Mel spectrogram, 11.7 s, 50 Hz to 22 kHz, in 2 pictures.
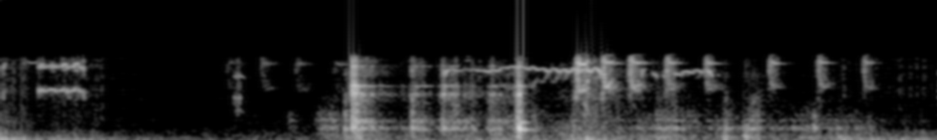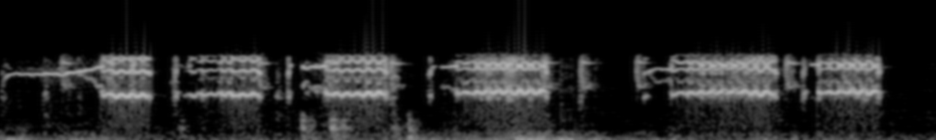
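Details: Common kestrels at their nest box in May 2023 calling during a food transfer: thin whining notes, then scuffling, then loud, drawn-out, quavering trills that rise and fall in several bursts.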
